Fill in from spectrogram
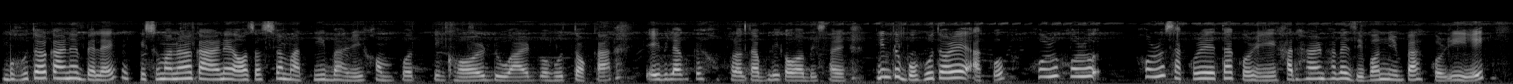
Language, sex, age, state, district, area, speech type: Assamese, female, 18-30, Assam, Morigaon, rural, spontaneous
